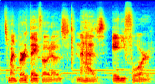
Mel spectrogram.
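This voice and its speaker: A man's voice: very deep voice, steady tone, moderate pace, over music. A twenty-year-old man answering interview questions about himself in a casual, candid, self-deprecating way.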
